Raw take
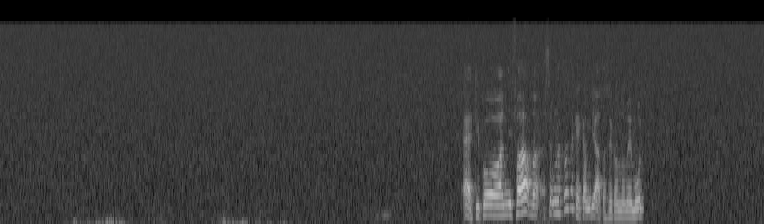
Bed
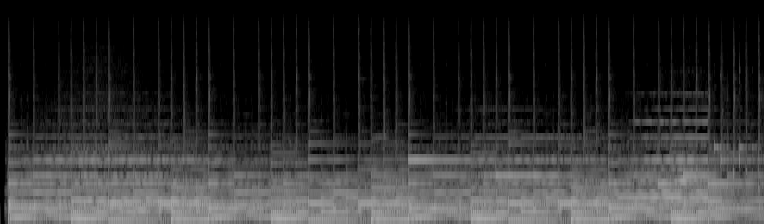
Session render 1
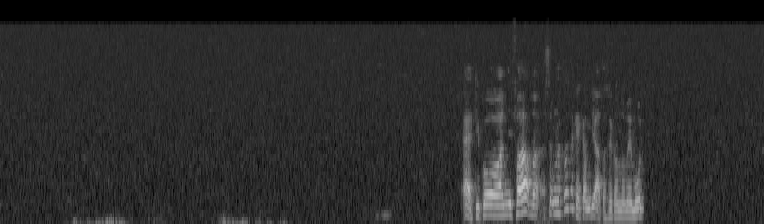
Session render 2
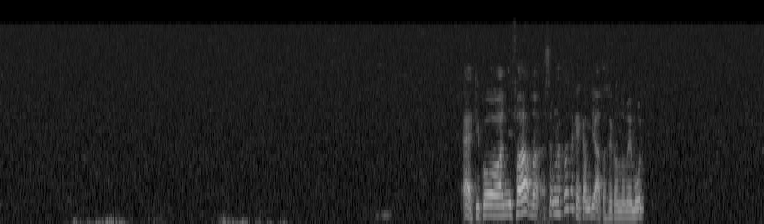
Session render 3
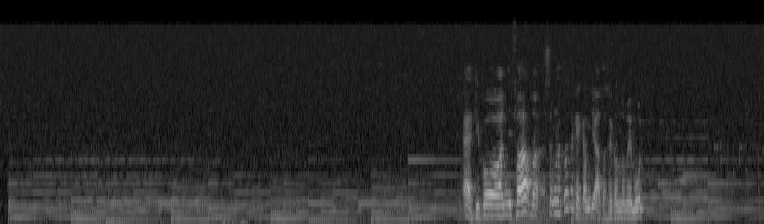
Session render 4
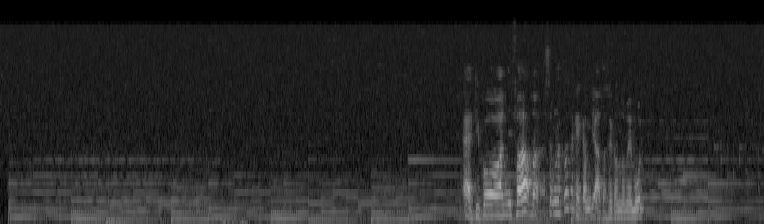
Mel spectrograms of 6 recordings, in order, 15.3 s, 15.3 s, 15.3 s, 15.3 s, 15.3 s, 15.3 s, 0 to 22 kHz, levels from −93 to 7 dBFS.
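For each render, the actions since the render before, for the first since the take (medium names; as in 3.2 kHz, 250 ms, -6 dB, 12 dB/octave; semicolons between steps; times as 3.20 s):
noise print and reduce 6 dB
trim -6 dB
add bed -22 dB
peaking EQ 350 Hz -13 dB 0.27 oct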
